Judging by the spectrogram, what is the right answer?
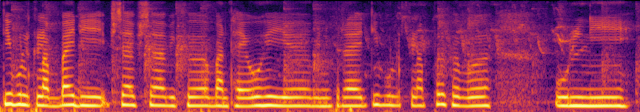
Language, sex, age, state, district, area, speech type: Bodo, female, 18-30, Assam, Udalguri, urban, spontaneous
